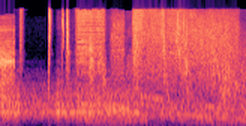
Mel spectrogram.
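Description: The tail of a dubstep track just after the full mix with its heavy bass cuts out. A few quick glitchy stutters come in the first half-second, then faint pitched tones.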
